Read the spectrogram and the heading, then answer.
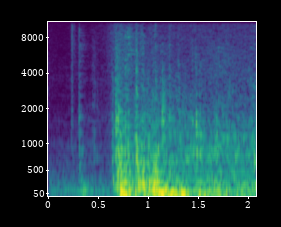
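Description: A door is opened for arriving guests: a couple of faint clicks, then a sudden swell of broad rushing noise that stays steady to the end.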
